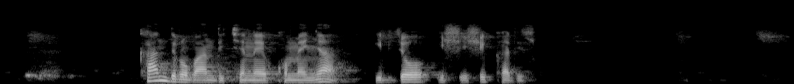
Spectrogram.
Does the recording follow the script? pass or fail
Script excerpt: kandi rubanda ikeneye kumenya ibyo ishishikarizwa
pass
